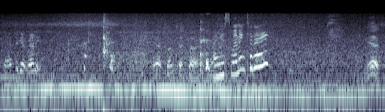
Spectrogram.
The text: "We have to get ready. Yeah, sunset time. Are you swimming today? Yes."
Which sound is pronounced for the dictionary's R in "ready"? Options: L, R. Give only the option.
R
